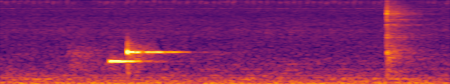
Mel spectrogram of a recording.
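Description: Smart-home voice assistant's electronic acknowledgment tone: a short two-note beep, rising from a lower to a higher pitch, right after a spoken command to switch on a scene. It signals that the command has been heard.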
